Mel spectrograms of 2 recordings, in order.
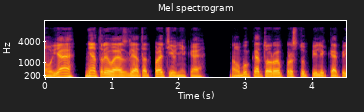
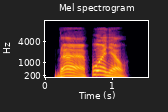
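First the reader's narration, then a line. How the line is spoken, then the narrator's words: Young man shouting. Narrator (Russian): крикнул парень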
